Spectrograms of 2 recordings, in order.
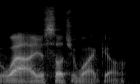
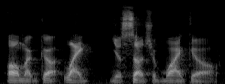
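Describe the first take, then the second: First: Light, playful teasing; playful tease. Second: Mock-serious disapproval, voiced differently; serious, judging. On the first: Coach showing how to tease a girl, playful and light. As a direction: rib her gently with a smile in the voice. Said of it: "you say it, like, playful". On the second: Coach showing how not to tease a girl, serious and cold. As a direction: say it like a real judgment, not a joke. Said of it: "You don't say it serious". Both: Shown as a demonstration.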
